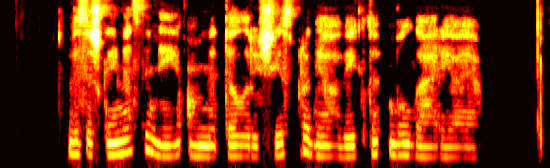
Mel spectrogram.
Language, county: Lithuanian, Kaunas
